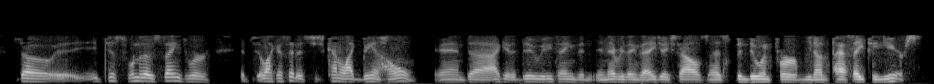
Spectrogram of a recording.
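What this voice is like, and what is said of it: Southern American accent. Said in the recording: “as a Southerner ... I don't have to worry about my accent. People can totally understand what I'm saying from Alabama.”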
